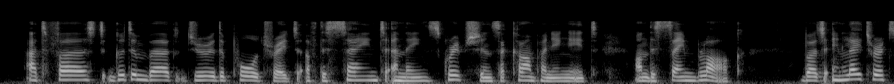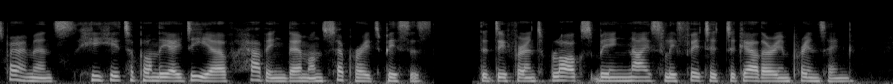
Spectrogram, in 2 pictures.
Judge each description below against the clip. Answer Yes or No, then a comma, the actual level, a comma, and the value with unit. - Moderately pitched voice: Yes, medium, 170 Hz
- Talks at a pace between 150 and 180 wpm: No, average, 140 wpm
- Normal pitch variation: Yes, average, 3.6 semitones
